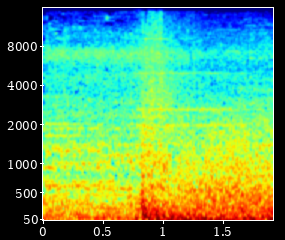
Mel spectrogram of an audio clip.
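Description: A heavy blow strikes with a sharp impact.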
